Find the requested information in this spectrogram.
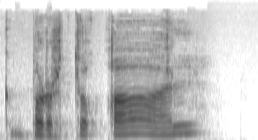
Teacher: The stress is going to be on the final syllable because that's how the system works.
